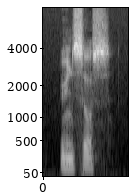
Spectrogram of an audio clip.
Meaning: sauce
- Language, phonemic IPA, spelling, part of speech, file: French, /sos/, sauce, noun, Fr-sauce.ogg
